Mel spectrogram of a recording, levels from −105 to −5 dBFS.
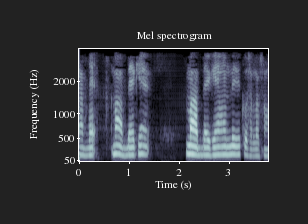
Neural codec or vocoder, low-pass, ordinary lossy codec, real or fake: codec, 16 kHz, 2 kbps, X-Codec, HuBERT features, trained on LibriSpeech; 3.6 kHz; MP3, 24 kbps; fake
